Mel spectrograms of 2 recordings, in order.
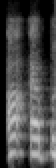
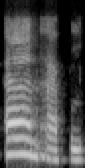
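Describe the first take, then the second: First: A apple said as the incorrect form, plain a before apple; wrong form. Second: An apple with an stressed and falling. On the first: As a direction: model the mistake a apple. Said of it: "नहीं लिख सकते हैं". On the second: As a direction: lean on an in an apple. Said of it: "हमें लिखना होता है". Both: Shown as a demonstration.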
